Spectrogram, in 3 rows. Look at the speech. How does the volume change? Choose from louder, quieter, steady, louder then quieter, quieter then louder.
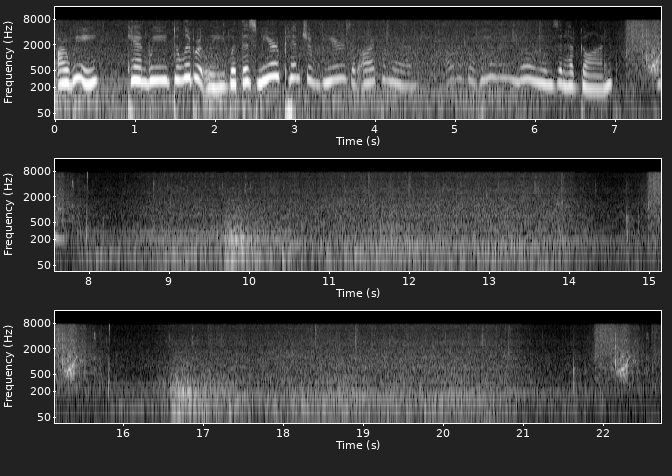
quieter then louder.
